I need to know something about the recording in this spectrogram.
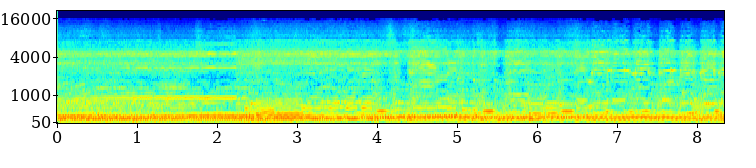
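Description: Live rock band with electric guitar and keyboards. Held chords for the first two seconds, then a quick melodic run of short notes from about two seconds in, over a steady sustained bed.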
